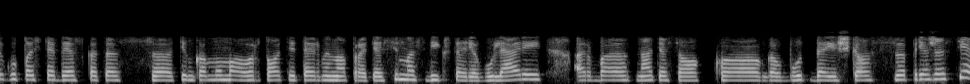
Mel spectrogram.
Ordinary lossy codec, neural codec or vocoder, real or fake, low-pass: MP3, 32 kbps; none; real; 7.2 kHz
